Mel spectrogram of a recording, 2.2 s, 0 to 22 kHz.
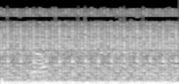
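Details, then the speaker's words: Isuzu 4BE1 diesel idling after all injectors were pulled and tips replaced, which cured yesterday's shaking; a steady, rapid light knock keeps time with the engine, the next noise to solve, from worn piston pin bushings. "Oh ngayon ang problema mga kayabi yung tunog na yan yun ang susunod nating isusolve."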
